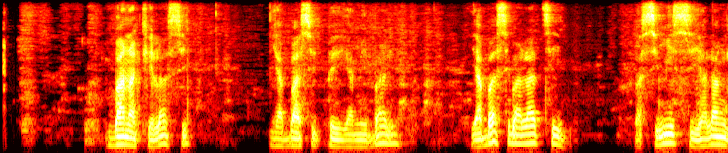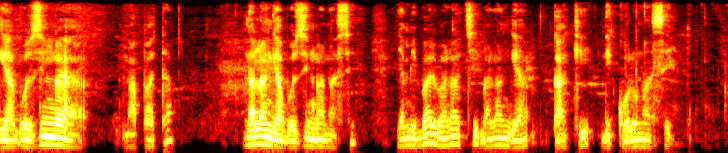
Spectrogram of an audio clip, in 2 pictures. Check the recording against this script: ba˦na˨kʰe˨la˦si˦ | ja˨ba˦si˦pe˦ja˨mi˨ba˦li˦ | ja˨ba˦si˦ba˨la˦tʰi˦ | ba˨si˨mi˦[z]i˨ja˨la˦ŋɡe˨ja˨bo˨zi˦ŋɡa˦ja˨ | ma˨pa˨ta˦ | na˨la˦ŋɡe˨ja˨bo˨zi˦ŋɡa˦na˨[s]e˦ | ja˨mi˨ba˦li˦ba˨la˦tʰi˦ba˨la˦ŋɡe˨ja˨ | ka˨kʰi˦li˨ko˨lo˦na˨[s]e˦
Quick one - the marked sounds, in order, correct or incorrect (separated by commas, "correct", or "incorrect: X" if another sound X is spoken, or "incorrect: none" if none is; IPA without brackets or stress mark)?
incorrect: s, correct, correct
